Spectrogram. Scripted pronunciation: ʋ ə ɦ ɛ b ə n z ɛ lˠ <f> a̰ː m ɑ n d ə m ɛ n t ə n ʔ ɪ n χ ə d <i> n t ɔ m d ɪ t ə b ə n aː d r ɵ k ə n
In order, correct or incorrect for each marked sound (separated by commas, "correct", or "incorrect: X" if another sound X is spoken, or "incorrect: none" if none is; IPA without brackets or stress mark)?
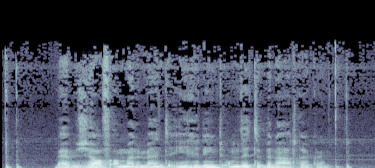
correct, correct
